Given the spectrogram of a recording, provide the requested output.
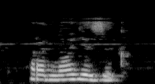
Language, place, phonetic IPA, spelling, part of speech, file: Russian, Saint Petersburg, [rɐdˈnoj (j)ɪˈzɨk], родной язык, noun, LL-Q7737 (rus)-родной язык.wav
- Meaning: mother tongue, native language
